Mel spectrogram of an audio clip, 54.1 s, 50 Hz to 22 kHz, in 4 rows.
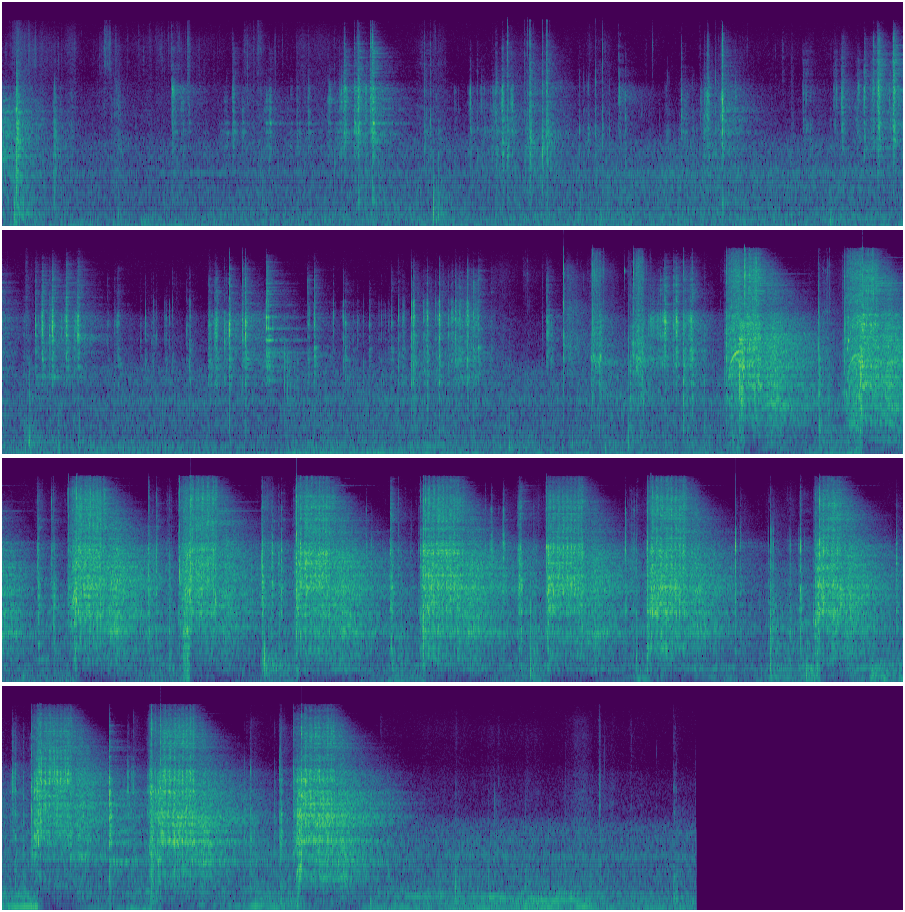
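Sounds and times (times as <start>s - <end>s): metal clicks and clatter: 2.5s - 11.2s, 12.0s - 20.9s, 21.6s - 46.5s.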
